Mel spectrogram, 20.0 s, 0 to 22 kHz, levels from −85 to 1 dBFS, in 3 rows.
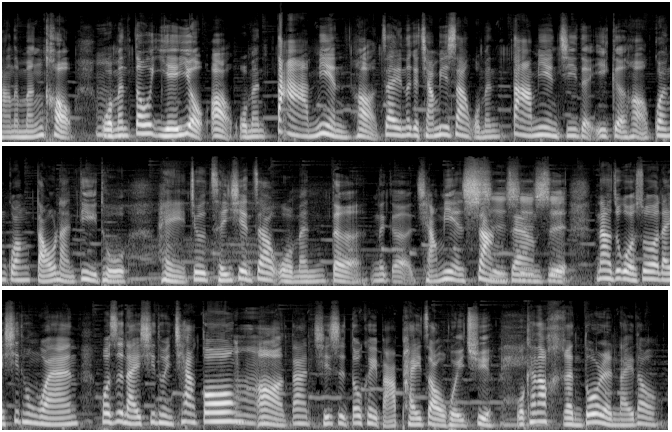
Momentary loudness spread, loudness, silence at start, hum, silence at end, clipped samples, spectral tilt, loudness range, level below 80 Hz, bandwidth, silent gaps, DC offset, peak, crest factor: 8 LU; -16 LUFS; 0 s; none; 0.05 s; under 0.1%; -4.5 dB/octave; 4 LU; -50 dBFS; 15 kHz; none; under 0.1%; 0 dBFS; 16 dB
